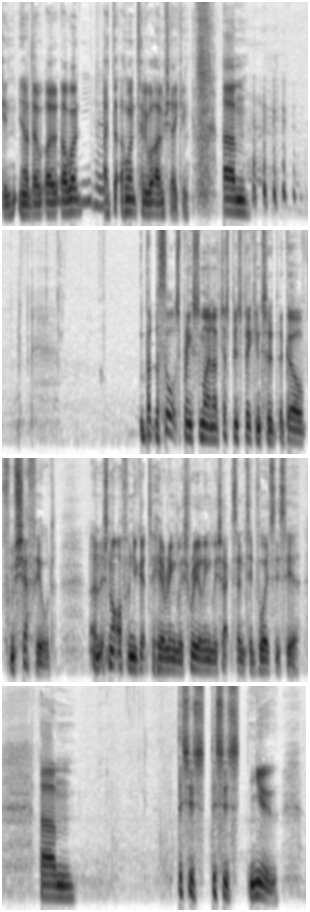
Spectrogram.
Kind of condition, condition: setting, outdoors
